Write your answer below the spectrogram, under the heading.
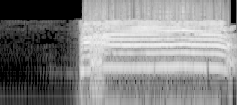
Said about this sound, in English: Ever heard a pig squeal? They're noisy. There was one a mighty squeal that made you got out of that trough.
